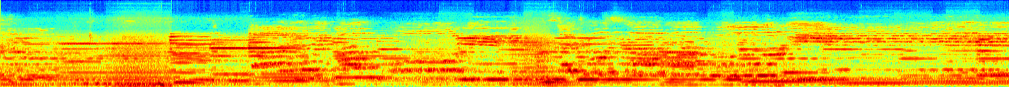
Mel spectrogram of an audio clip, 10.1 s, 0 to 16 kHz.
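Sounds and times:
children's choir singing: 0:00.0 - 0:00.7, 0:02.0 - 0:10.0.

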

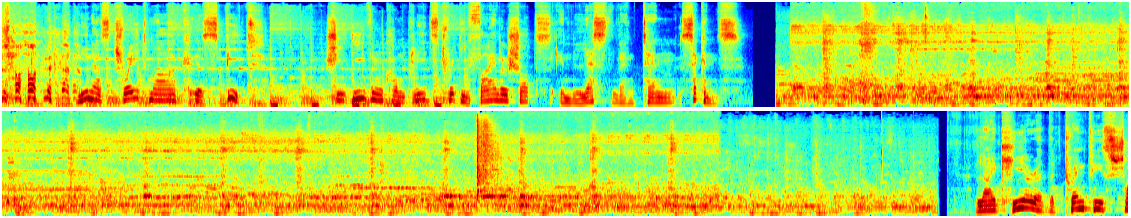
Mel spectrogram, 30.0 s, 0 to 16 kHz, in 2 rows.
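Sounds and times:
murmur of voices: 0:10.4 - 0:27.5.

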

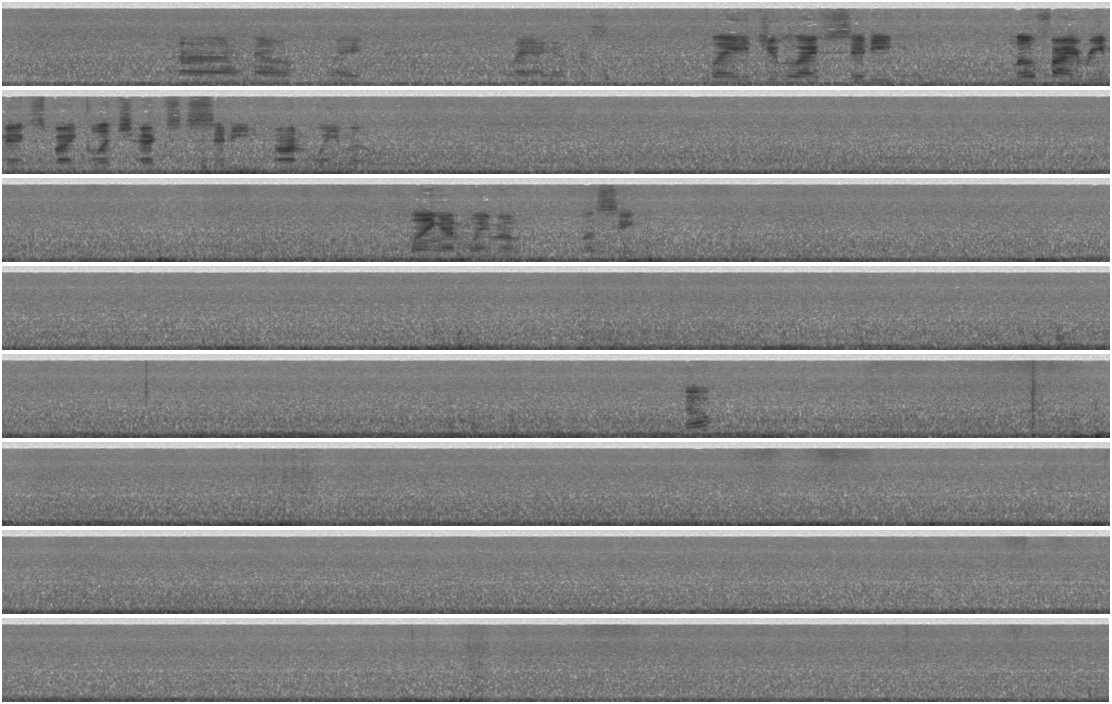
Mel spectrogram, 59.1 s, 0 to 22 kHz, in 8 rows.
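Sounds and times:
road and tyre noise in car: 0:00.0 - 0:59.0.

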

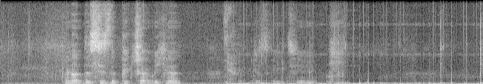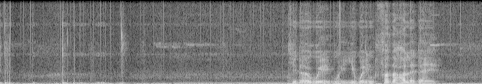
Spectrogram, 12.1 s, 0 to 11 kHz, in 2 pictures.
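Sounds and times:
dull thumps: 0:02.8 - 0:07.7
scattered clicks: 0:03.3 - 0:07.9.

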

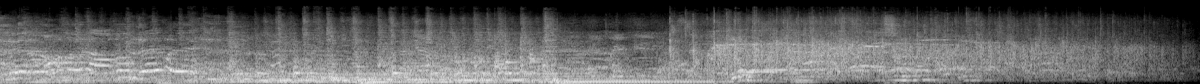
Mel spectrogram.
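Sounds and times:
audience applauding: 0:06.6 - 0:12.0
audience shouting: 0:06.7 - 0:12.0.

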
